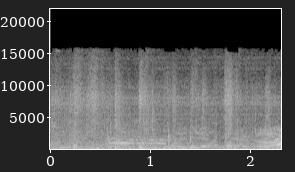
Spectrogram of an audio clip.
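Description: Indistinct chatter of spectators, with a few short knocks scattered through it.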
